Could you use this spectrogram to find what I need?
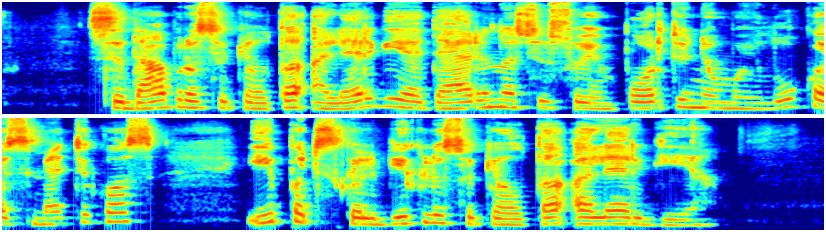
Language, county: Lithuanian, Panevėžys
